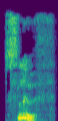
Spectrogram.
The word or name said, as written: sleuth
